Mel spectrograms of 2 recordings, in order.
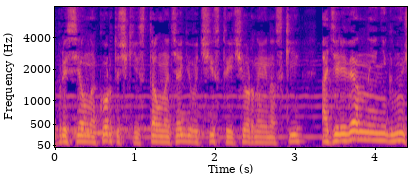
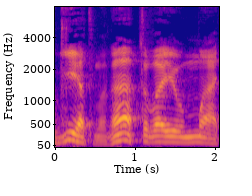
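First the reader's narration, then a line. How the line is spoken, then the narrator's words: Growled. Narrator (Russian): рычал Мышлаевский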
